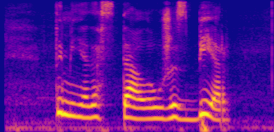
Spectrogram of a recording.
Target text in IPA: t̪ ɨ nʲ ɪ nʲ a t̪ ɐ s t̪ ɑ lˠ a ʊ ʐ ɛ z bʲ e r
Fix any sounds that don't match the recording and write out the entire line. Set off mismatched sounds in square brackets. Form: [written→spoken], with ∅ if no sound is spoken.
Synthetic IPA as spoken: t̪ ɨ [nʲ→mʲ] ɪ nʲ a [t̪→d̪] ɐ s t̪ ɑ lˠ [a→ə] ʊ ʐ ɛ z bʲ e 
